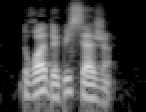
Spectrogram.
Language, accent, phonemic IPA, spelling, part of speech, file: French, France, /dʁwa də kɥi.saʒ/, droit de cuissage, noun, LL-Q150 (fra)-droit de cuissage.wav
- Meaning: droit de seigneur, droit du seigneur, ius primae noctis (supposed right of the feudal lord to deflower the maiden bride of one of his subjects)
